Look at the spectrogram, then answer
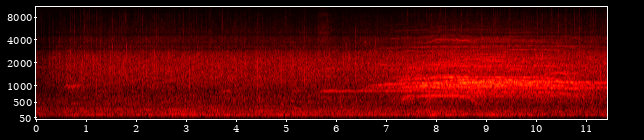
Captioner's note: cheering and applause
